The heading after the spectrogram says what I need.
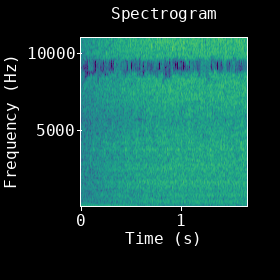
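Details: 2016 Toyota Camry RZ started after sitting three weeks on its original nearly six-year-old Century Yuasa battery: steady, even idle with smooth low hum, no knocks, ticks or misses; engine healthy.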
